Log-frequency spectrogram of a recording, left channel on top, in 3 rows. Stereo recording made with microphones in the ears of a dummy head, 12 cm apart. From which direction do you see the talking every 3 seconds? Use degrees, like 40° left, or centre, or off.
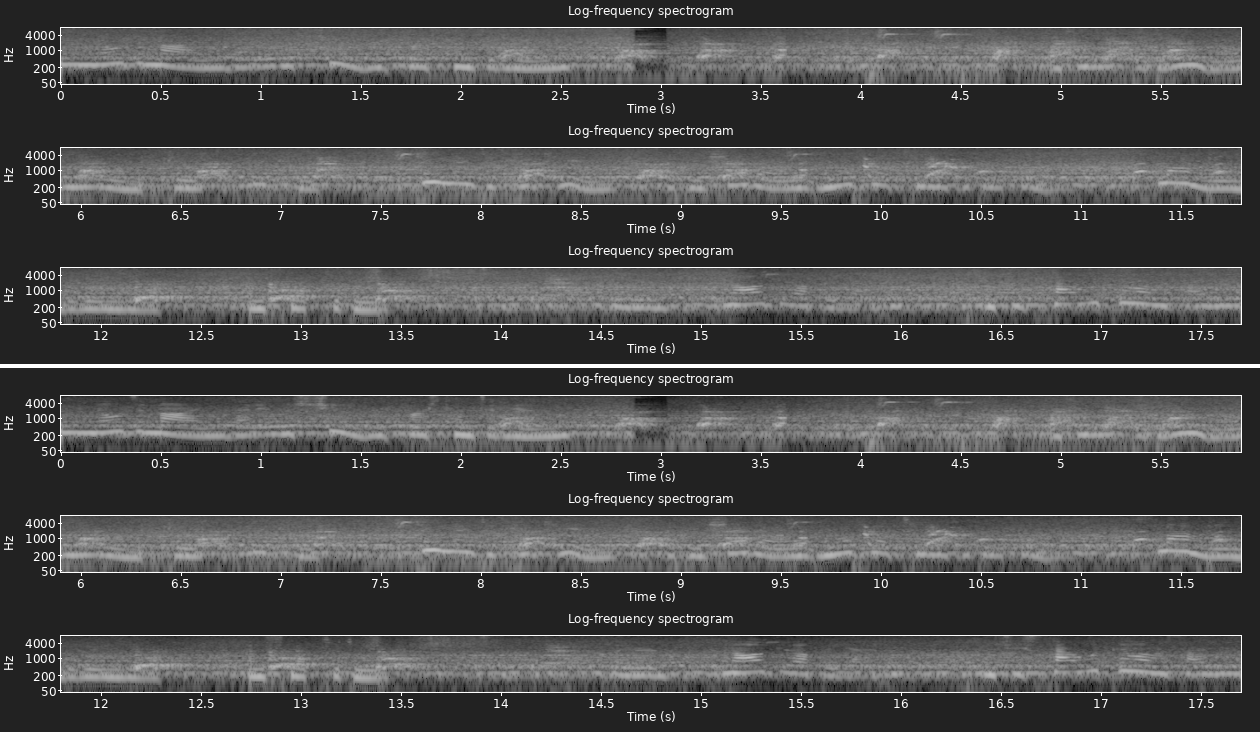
30° right, centre, centre, 10° right, 20° right, 30° right.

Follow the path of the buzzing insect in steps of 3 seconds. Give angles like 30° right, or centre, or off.
60° left, 30° left, centre, 30° left, 50° left, 60° left.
